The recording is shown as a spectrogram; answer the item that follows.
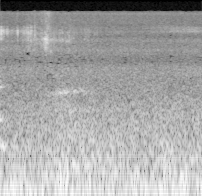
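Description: Quiet room tone: a faint, steady hiss with no distinct sound in it.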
